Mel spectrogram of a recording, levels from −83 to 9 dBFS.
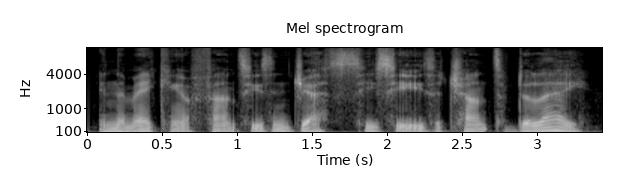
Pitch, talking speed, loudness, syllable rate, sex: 95 Hz, 225 wpm, -21 LUFS, 5.3 syllables/s, male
